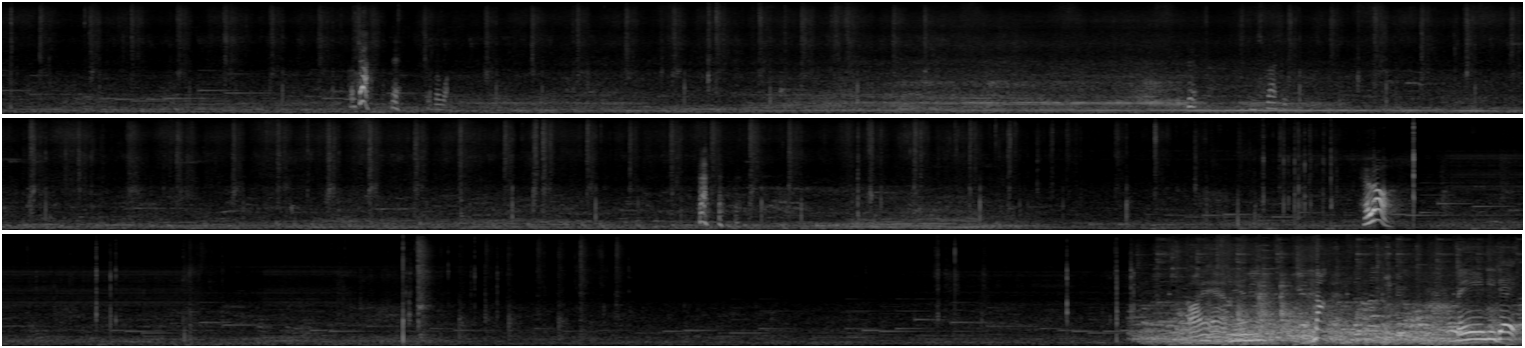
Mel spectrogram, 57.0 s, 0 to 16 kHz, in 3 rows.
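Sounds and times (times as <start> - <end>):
faint indistinct voices: 52.0 - 57.0.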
